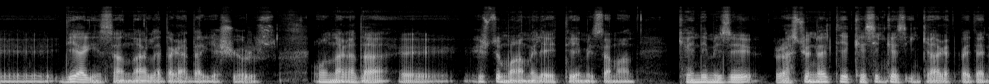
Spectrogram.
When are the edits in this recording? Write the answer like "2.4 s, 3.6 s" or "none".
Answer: 3.0 s, 7.7 s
